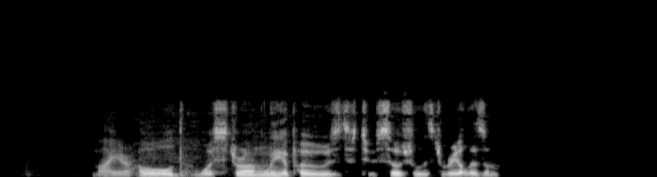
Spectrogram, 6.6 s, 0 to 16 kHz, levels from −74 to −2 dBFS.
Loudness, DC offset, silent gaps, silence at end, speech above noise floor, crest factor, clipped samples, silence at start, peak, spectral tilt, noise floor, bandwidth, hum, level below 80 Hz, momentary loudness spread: -19 LUFS; under 0.1%; none; 1.6 s; 67 dB; 18 dB; under 0.1%; 0.95 s; -2 dBFS; -4.5 dB/octave; -86 dBFS; 7.2 kHz; none; -64 dBFS; 10 LU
